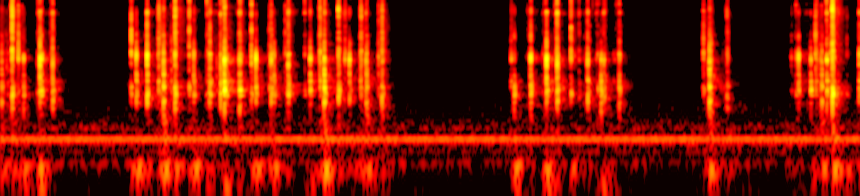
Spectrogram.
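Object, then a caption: Plastic mechanical computer keyboard. Fingertips of both hands type on a white plastic mechanical computer keyboard, producing bursts of rapid, bright, crisp clicking keystrokes separated by short pauses. A faint steady low hum runs underneath throughout.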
